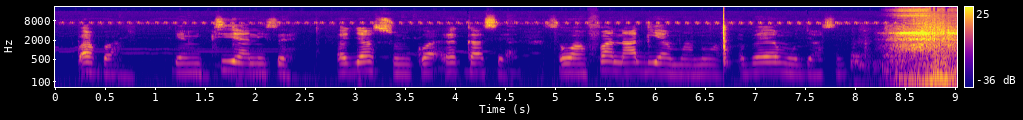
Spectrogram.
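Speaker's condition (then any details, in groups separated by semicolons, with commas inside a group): No condition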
